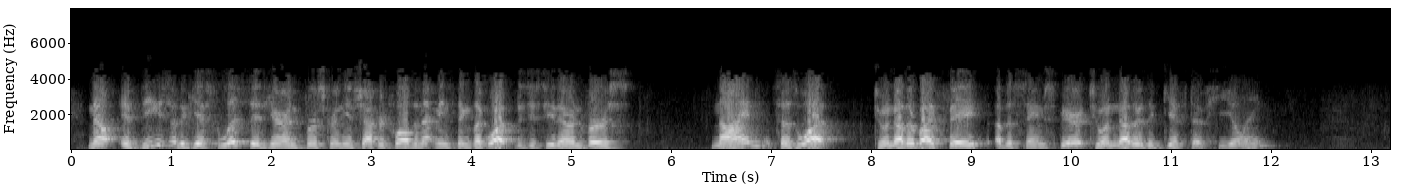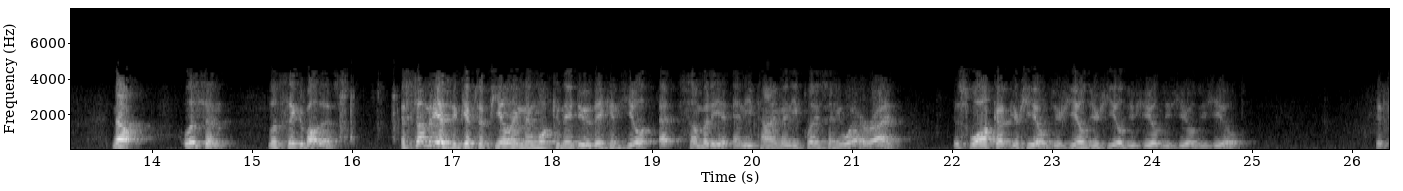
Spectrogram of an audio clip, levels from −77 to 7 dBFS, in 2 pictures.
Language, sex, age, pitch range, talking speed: English, male, 40-59, 135-170 Hz, 200 wpm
